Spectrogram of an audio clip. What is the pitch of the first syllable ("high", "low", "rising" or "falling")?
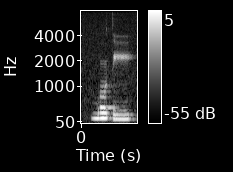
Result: high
